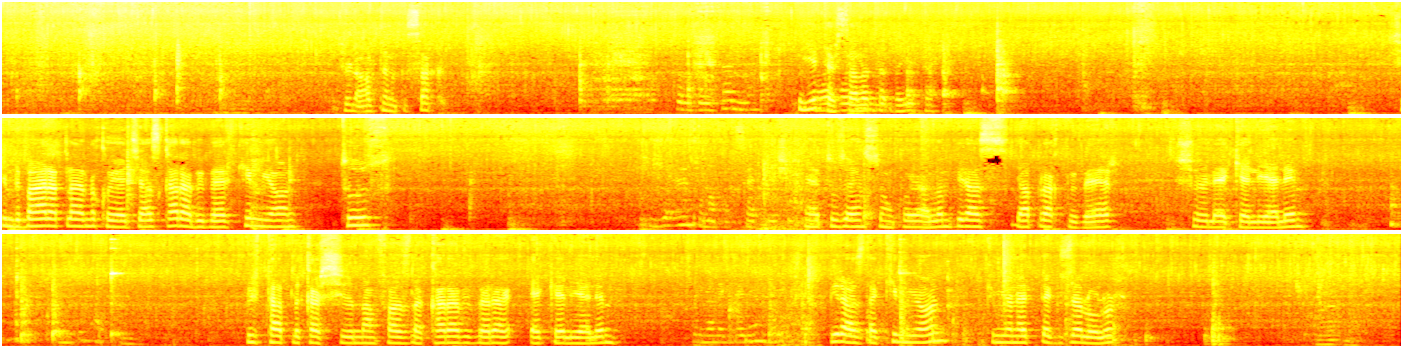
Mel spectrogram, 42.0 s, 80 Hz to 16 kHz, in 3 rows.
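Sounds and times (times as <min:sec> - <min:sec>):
scrape in pan: 0:00.0 - 0:02.6, 0:04.3 - 0:07.9, 0:10.8 - 0:12.6, 0:18.7 - 0:20.1
meat sizzling in a pan: 0:00.0 - 0:41.9
soft knock: 0:18.4 - 0:19.4.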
